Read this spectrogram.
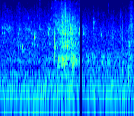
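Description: Water pours and drips back into a basin.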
